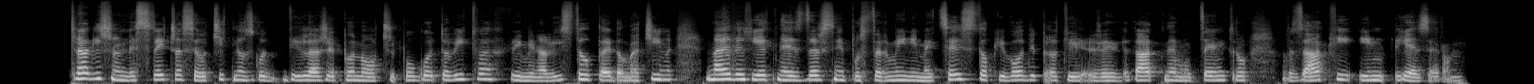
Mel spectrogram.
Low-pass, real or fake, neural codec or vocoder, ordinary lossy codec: none; fake; codec, 44.1 kHz, 2.6 kbps, DAC; none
